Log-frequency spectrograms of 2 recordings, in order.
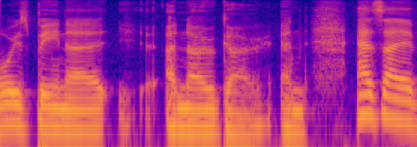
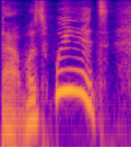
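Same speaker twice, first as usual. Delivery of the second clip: mock bemused; 10 semitones higher, slower than usual. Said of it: "and I was like".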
